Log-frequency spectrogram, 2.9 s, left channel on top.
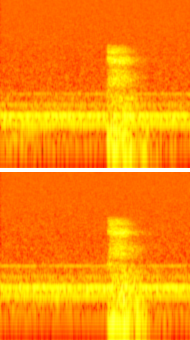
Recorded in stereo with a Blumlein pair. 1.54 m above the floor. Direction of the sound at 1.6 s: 60° left.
